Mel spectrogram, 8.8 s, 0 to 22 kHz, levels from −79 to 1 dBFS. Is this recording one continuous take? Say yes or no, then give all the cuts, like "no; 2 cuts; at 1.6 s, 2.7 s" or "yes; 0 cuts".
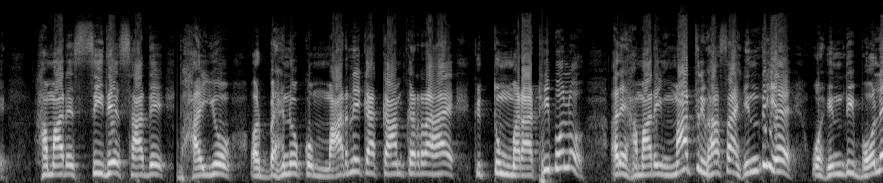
no; 1 cut; at 1.8 s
